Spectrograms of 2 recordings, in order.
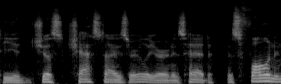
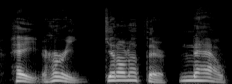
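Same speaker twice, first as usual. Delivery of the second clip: loud, high urgent command; yelling; 8 semitones higher, 9 dB louder than usual. A narrator's reading. Kato urging him onto the platform, urgent yell. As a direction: yell it, punching each phrase. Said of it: "Kato yells".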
